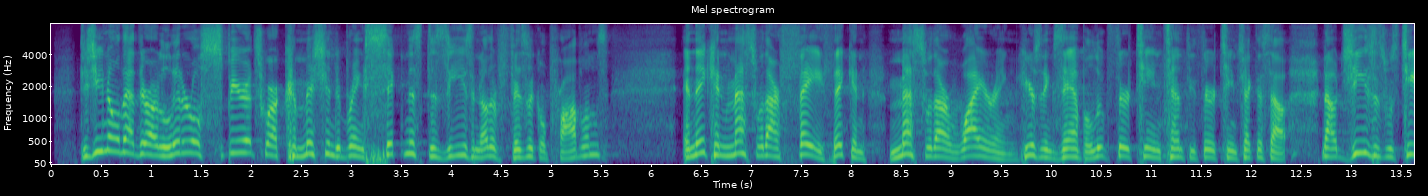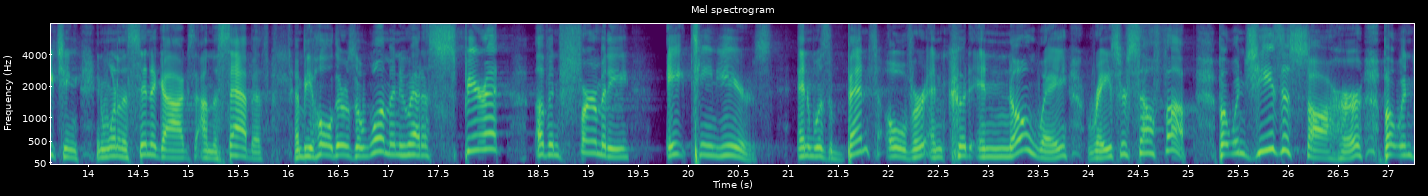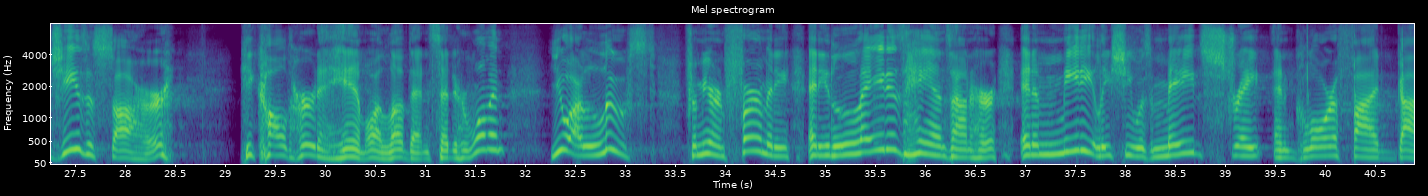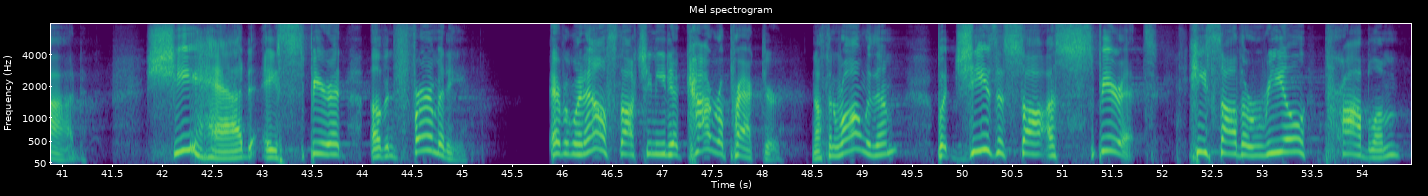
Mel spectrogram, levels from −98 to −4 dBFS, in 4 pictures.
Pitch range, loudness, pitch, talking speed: 170-230 Hz, -26 LUFS, 200 Hz, 170 wpm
